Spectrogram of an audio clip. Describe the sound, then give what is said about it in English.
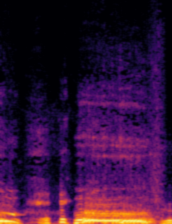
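A person imitates a bloodhound's bark with a deep, drawn-out, mournful baying howl that wavers in pitch, preceded by a few short gruff vocal yelps, loud and alone. “God, bloodhound barks are horrible.”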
